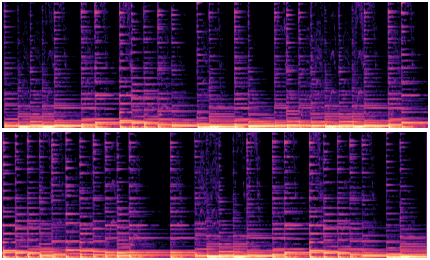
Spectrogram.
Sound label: mandolin duet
